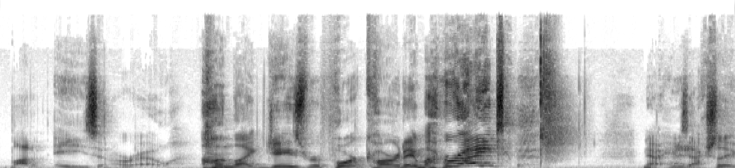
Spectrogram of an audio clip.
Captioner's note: claps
